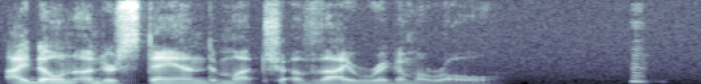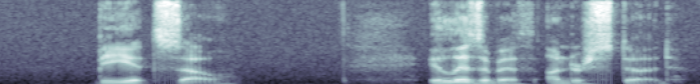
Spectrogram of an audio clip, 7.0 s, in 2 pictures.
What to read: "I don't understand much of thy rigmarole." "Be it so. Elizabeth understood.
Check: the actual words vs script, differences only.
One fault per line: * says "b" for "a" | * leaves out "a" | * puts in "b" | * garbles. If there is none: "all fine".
all fine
